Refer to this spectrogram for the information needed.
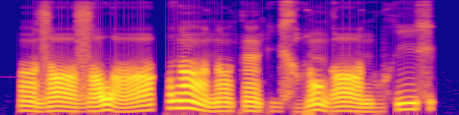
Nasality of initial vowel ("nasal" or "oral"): nasal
